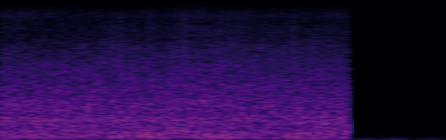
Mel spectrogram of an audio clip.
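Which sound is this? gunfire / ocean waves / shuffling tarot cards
ocean waves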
